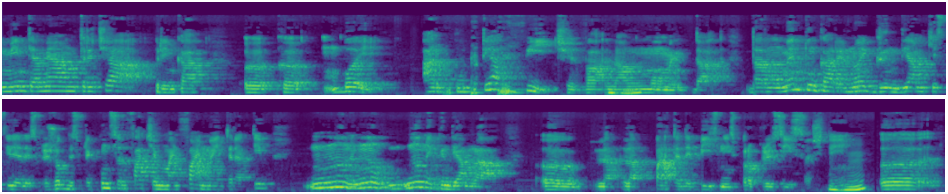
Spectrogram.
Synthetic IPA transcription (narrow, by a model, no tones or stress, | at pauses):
mint̪eameamt̪ɾe̞t͡ʃeapɾiŋkat̪əkʰəbəj | arput̪eafit͡ʃe̞valaunmo̞me̞̰nt̪d̪a̰t̪d̪armo̞me̞nt̪uɨŋkaɾe̞no̞jɡɨnd̪iamkʲe̞st̪ijled̪e̞spɾe̞ʒo̞k̚d̪e̞spɾe̞kumsəlfat͡ʃe̞mːajfajnmajint̪e̞ɾak̚t̪iv | nunnunune̞ɡɨnd̪eamla | əla̰lapart̪ead̪e̞biznispɾo̞pɾijuzisəʃt̪iə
